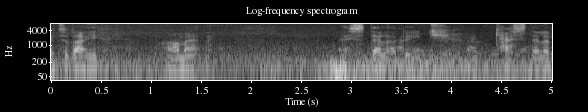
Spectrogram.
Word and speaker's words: Kastella: Castella Beach. K A S T E L A. Sounds like a beer, doesn't it?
